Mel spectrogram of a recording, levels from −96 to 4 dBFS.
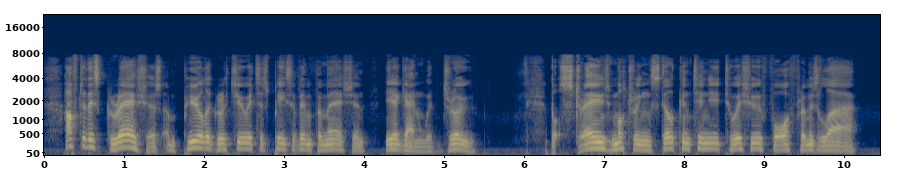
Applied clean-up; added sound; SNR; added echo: none; none; none; none.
